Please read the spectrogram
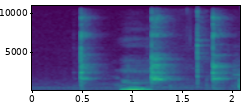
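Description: Knife clicking and scraping against a plate while slicing soft oven-baked pumpkin, a few sharp clinks in the second half; the blade passes through the cooked flesh easily and strikes the plate.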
